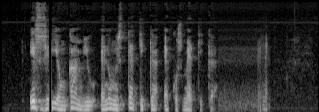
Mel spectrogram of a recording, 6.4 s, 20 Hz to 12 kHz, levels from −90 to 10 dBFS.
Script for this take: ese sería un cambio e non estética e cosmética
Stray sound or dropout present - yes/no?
yes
